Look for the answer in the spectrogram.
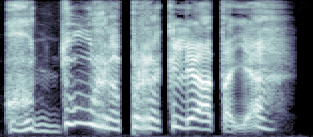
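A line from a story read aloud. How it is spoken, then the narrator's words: Hoarse wheeze. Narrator (Russian): Никанор Иванович, хрипя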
